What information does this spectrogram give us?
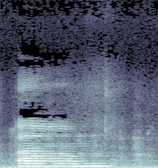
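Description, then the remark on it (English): A dog climbing up on people gives a single drawn-out whimper, a steady high-pitched whine lasting about a second before fading into quiet background noise. No talking. “But anyways, her dog is climbing up on us right now.”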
